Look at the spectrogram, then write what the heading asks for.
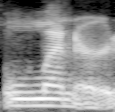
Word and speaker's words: Leonard: And it is pronounced Leonard.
